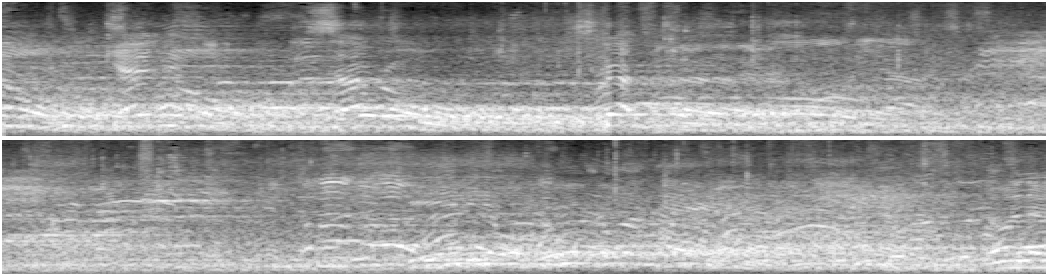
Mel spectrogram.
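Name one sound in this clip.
Speed skates scrape and carve across the ice.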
